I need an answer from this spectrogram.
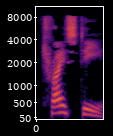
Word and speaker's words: Trieste: Trieste Italian pronunciation try ste listen Slovene t rst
